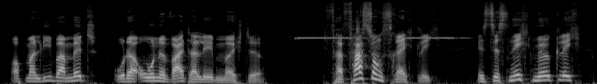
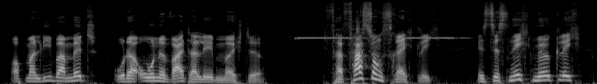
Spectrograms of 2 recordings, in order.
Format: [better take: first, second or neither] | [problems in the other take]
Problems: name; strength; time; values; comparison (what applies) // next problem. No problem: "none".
neither | alarm; noticeable; from 3 to 4.5 s; peak 9 dB below the speech; the same in both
